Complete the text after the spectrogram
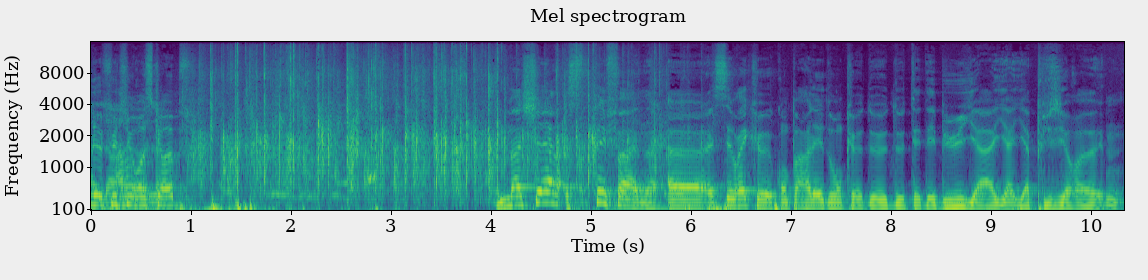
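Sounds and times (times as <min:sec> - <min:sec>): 
speech: 0:00.0 - 0:01.3, 0:04.1 - 0:10.3
audience applause: 0:00.4 - 0:06.3.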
